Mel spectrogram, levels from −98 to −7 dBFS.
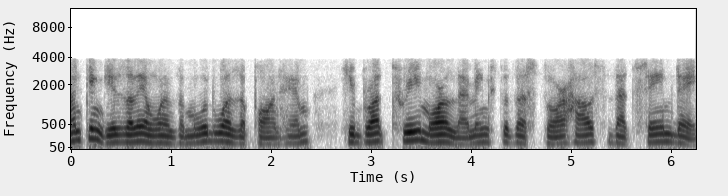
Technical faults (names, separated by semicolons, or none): GSM full-rate codec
